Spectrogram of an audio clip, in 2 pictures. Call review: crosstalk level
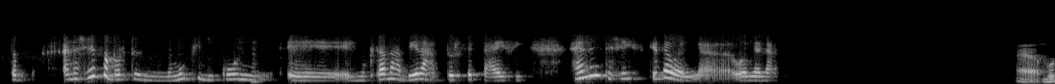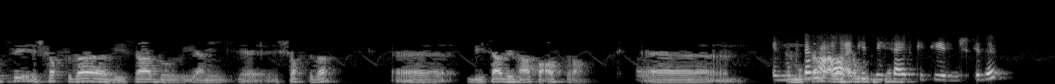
present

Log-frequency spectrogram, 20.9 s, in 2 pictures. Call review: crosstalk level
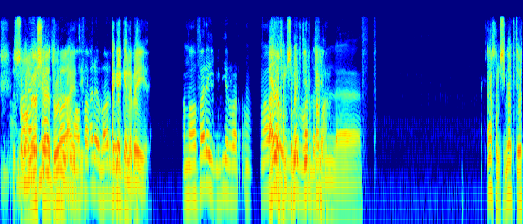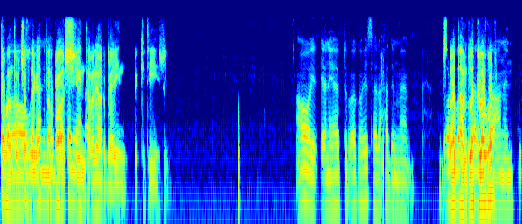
present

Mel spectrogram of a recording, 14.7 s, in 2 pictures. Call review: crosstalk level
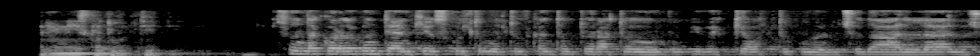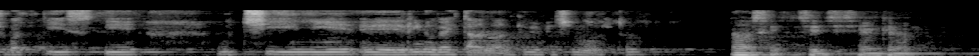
none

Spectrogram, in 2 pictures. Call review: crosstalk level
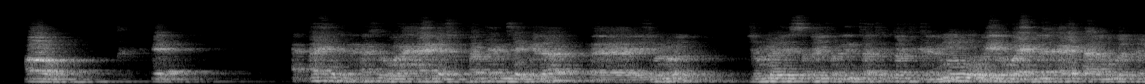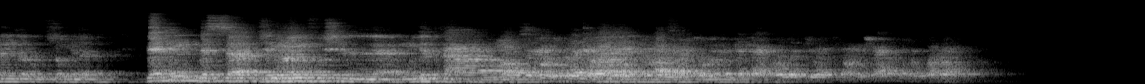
present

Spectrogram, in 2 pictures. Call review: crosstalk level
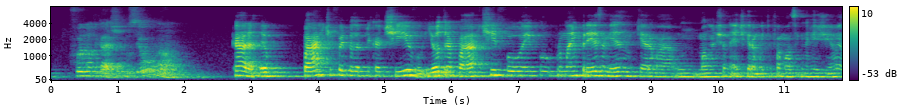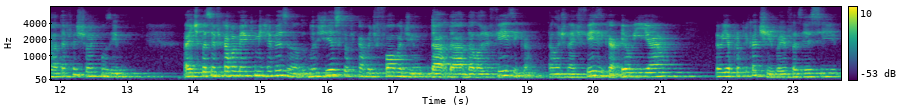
none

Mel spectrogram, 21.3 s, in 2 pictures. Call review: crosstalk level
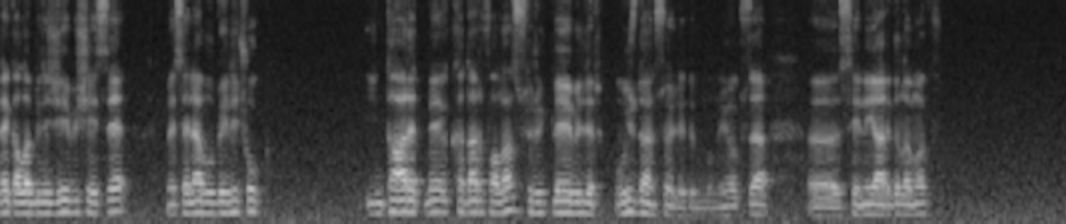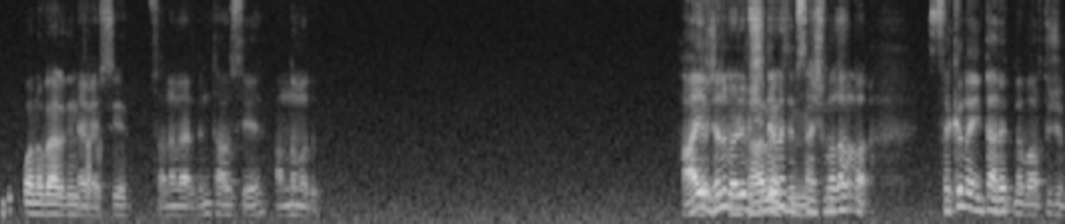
present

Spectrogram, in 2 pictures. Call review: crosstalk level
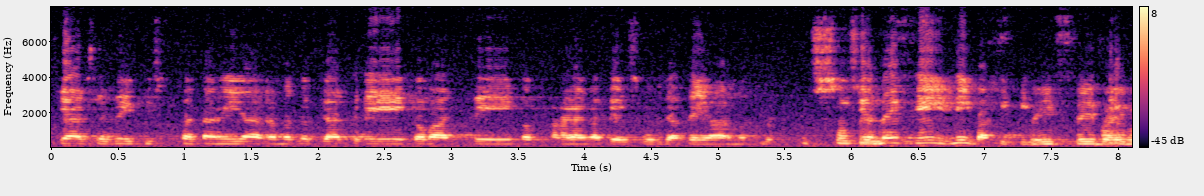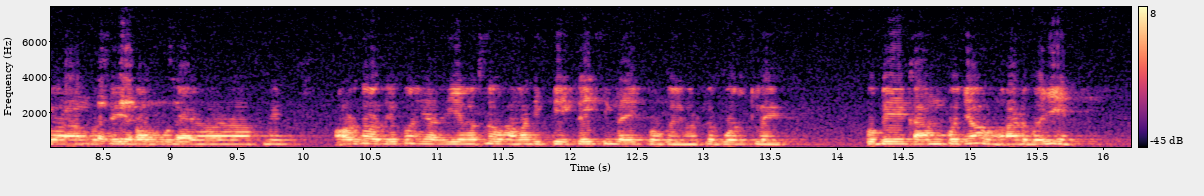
present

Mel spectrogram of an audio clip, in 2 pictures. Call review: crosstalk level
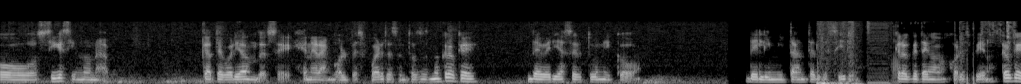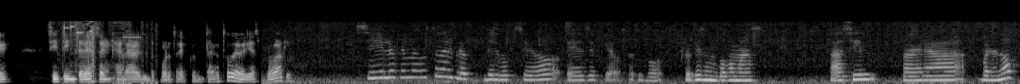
none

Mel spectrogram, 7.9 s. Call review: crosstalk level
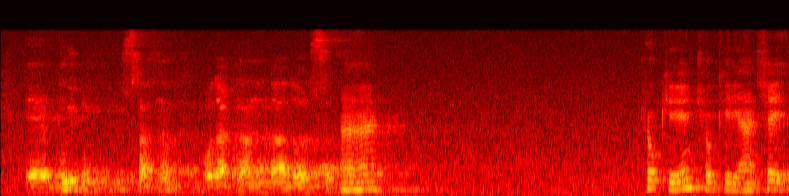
none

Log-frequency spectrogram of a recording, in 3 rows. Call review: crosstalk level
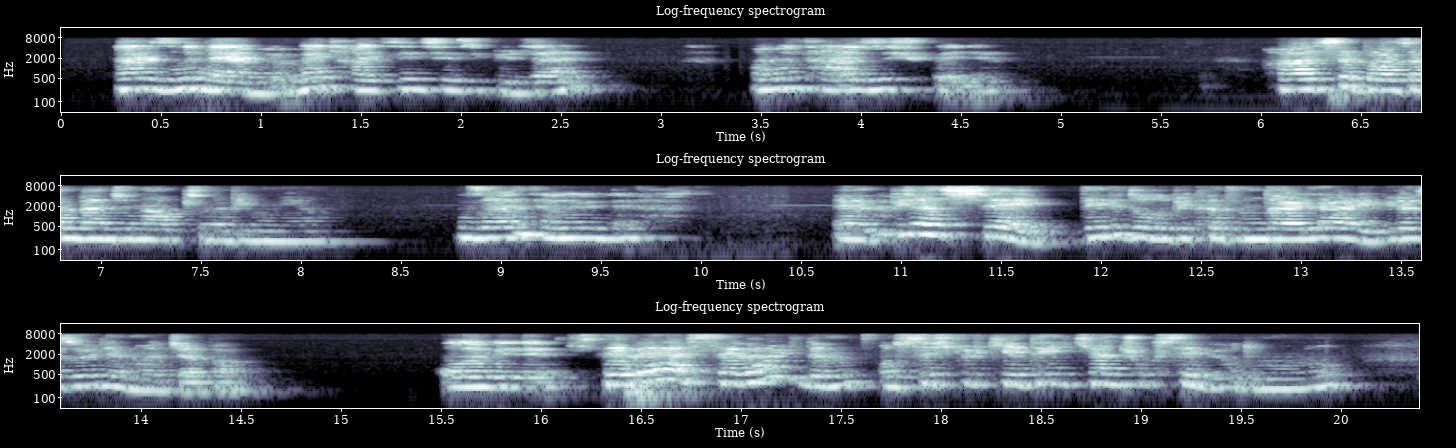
none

